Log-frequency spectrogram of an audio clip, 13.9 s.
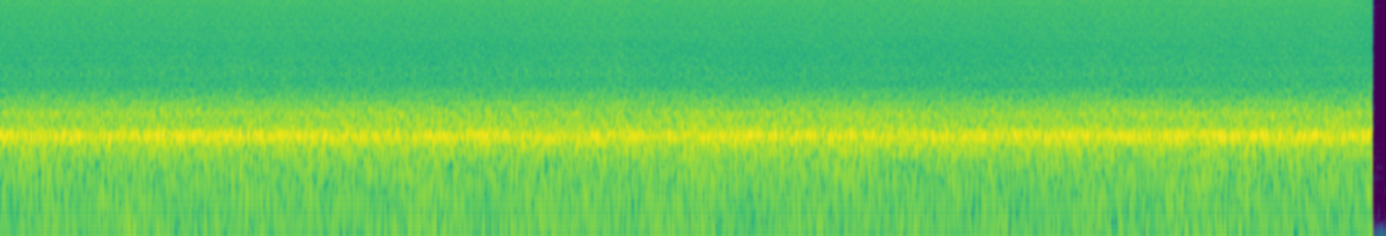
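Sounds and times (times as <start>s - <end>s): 
natural white noise in winter: 0.0s - 13.7s.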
